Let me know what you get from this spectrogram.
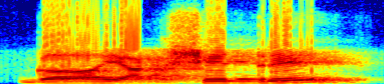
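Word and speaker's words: গয়াক্ষেত্রে: ক্ষে কিয়র উচ্চারণ ক্ষ করতে হবে, গয়া ক্ষেত্রে বলা যাবে না। গয়া ক্ষেত্রে গয়েশ্বরী।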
